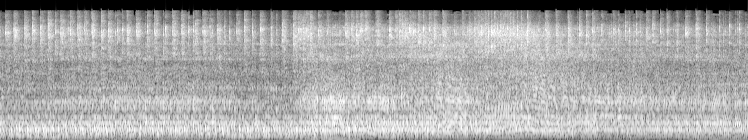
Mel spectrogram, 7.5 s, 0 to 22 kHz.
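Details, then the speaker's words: Old McCulloch 1-40 two-stroke chainsaw, very smoky: ragged buzz surging and sagging irregularly, no clean steady rev; suspected bad crankshaft seal on one side or crankcase sludge, maybe carb rebuild kit; tuning not far off, cause unconfirmed. "I'm not totally sure what to make of this one it almost acts like it could have a bad crankshaft seal on one side but with how bad it's smoking and I know the tuning isn't that far off"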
